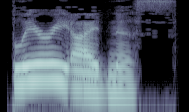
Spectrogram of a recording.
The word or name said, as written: blearyeyedness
